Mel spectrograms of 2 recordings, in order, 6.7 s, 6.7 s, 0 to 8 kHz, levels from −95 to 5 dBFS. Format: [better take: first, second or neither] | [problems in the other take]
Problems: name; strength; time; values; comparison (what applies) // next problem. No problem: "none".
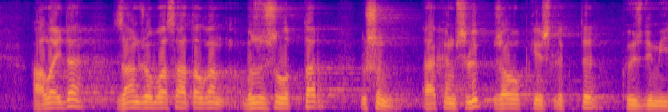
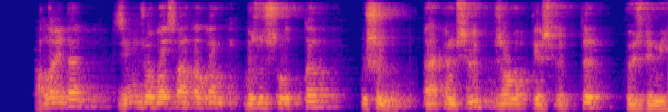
first | noise reduction (neural mask model DeepFilterNet 3)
